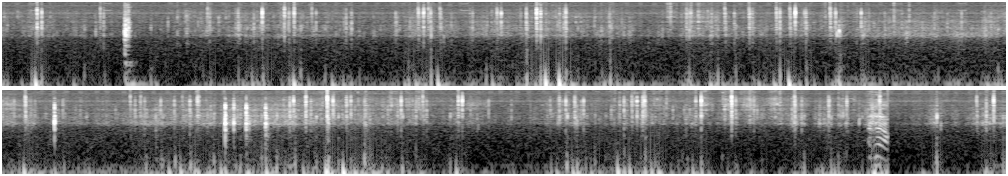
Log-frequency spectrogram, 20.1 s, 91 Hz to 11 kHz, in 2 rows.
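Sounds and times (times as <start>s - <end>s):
bike clicks and rattles: 0.0s - 20.0s
wind rumble on microphone: 0.0s - 20.0s.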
